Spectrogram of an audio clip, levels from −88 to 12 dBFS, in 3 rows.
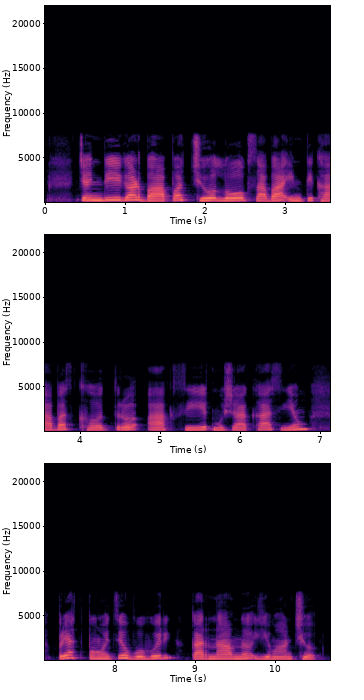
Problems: constant background noise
